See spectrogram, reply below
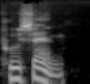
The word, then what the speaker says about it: Poussin: I went to Google, typed in how do you pronounce, and I typed in that word. And it said Poussin.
